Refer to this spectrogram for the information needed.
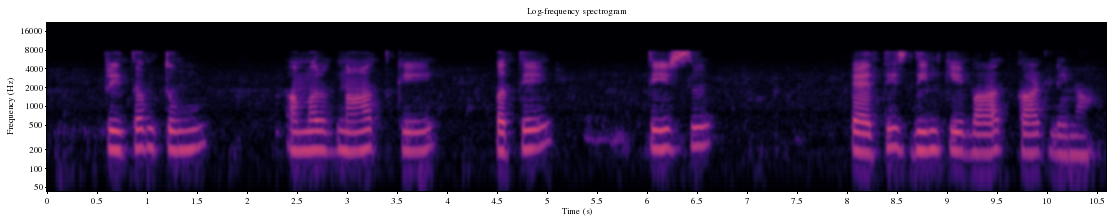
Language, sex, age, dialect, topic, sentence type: Hindi, female, 51-55, Marwari Dhudhari, agriculture, statement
